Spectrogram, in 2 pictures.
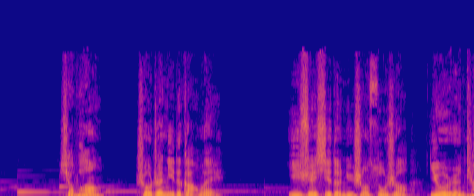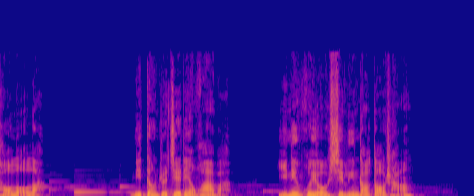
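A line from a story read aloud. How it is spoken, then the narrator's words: Called out. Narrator (Chinese): 有人叫道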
